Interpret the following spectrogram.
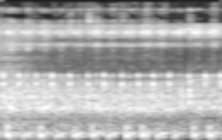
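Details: Honda Supra Fit motorcycle running at idle, with a complaint of knocking at the right-side crankcase: regular heavy knock about five times a second from deep in the bottom end. The crankshaft is worn and wobbling.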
